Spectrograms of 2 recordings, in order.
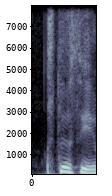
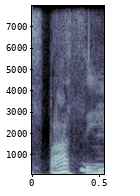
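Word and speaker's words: Stüssy: Stussy, ingat ya bacanya Stussy ya. Stussy bukan Stasi, Stussy.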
